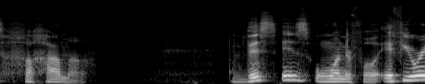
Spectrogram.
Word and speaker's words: Fama: talk about Fama so if you want to pronounce it in the Western Way Fama but this is Fama this is wonderful if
